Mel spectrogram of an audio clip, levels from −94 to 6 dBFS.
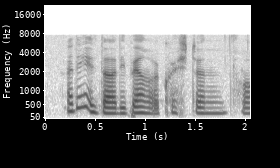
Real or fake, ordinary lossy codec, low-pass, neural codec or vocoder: real; none; none; none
